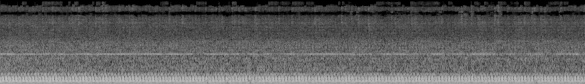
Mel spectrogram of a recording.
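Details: Old 5500 W gas generator (one of a McCulloch, Briggs & Stratton and Troy-Bilt set); constant-speed drone with smooth, even beat, no misses or knocks; running normally.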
